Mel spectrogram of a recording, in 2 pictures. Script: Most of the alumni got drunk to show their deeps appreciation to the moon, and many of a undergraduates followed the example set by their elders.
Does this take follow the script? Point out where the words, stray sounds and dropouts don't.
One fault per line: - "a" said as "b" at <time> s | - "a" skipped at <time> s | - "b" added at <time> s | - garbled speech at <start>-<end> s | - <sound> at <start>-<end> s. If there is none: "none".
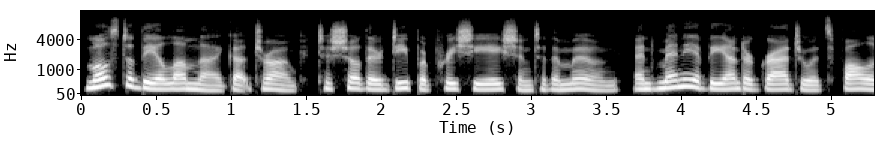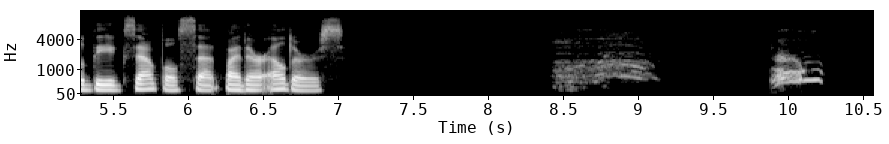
- "deeps" said as "deep" at 2.0 s
- "a" said as "the" at 4.2 s
- sigh at 8.4-9.2 s
- bark at 9.9-10.3 s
